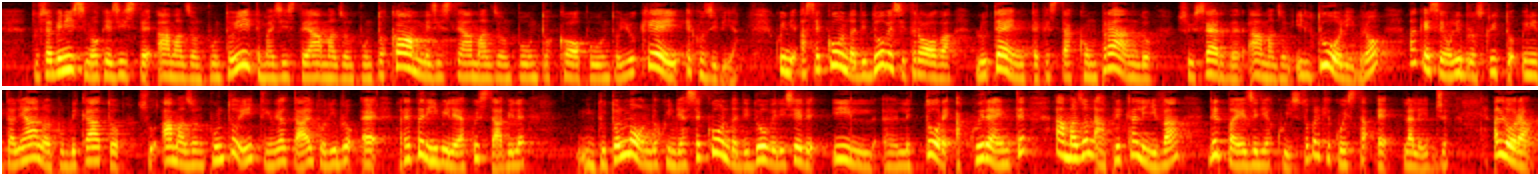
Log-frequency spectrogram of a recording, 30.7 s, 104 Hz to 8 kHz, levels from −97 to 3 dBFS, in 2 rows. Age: 40-59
